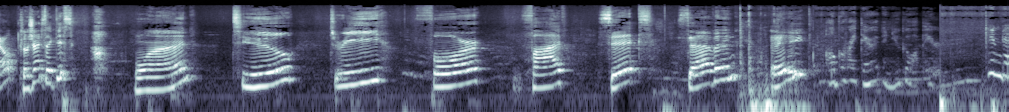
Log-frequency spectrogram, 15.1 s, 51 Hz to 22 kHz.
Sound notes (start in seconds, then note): 2.0 gasp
